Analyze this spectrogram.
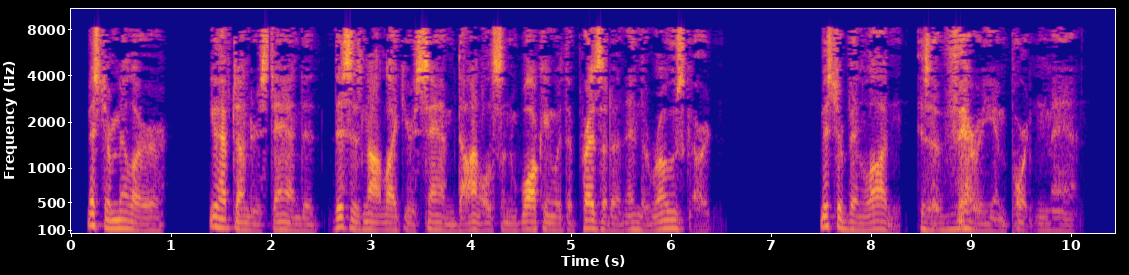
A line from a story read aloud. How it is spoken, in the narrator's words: He chuckled and continued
